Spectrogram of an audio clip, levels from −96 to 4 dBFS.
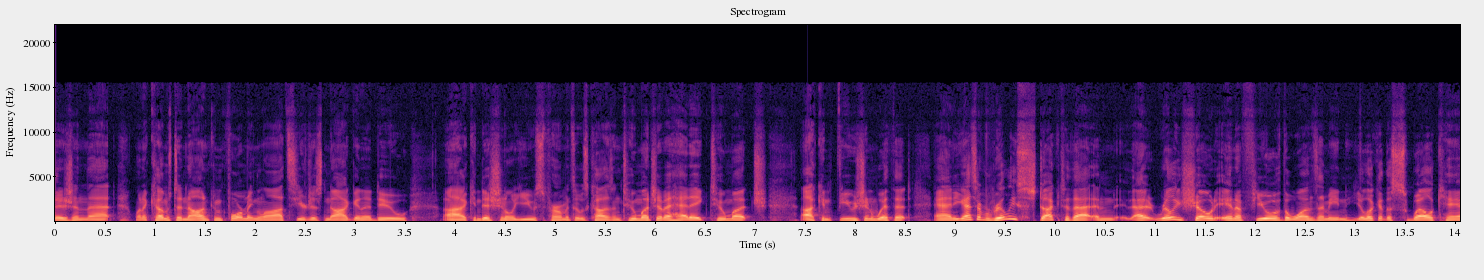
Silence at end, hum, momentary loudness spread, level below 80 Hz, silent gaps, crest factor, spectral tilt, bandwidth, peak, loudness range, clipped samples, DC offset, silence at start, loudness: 0 s; none; 7 LU; -58 dBFS; none; 18 dB; -6.5 dB/octave; 15.5 kHz; 0 dBFS; 3 LU; under 0.1%; under 0.1%; 0 s; -18 LUFS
